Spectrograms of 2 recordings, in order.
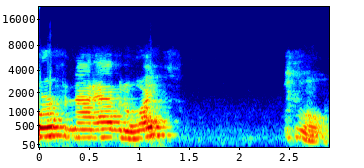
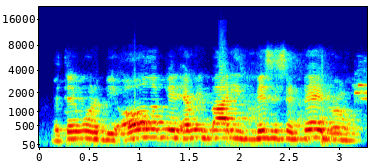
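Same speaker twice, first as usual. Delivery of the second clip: usual speaking voice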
